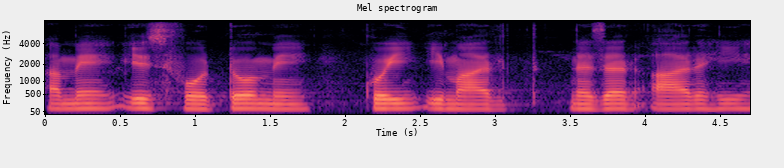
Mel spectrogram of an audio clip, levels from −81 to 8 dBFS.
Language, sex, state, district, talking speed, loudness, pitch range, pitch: Hindi, male, Uttar Pradesh, Lucknow, 125 wpm, -18 LUFS, 110-115 Hz, 115 Hz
